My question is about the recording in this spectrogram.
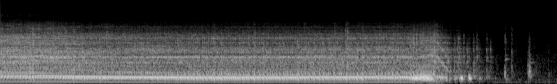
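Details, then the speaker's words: Kawasaki KX100 two-stroke on a paddle tire in sand at full throttle: a flat drone whose pitch sags then cuts off; bogging. Owner suspects too much tire pressure or a poorly running carburetor. "This is horrendous. Maybe there's too much pressure in the tire. Man. I should have just bought a paddle tire for that big bike. Or got this carb running better."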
